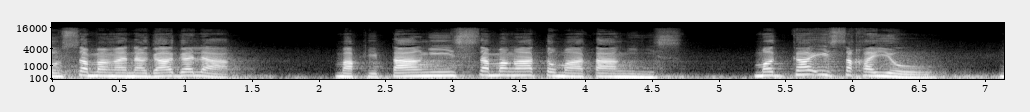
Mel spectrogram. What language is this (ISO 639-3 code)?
fil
